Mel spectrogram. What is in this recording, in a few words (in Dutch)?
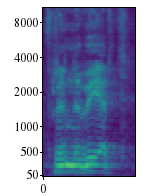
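"Verinneweerd", dialect; Verschroeid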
